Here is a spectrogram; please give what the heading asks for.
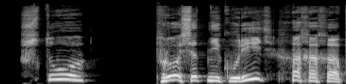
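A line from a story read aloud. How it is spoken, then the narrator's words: Laughing. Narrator (Russian): Полицейский засмеялся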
